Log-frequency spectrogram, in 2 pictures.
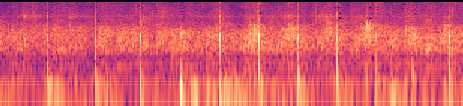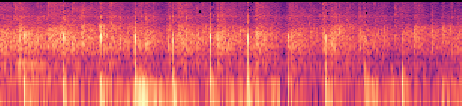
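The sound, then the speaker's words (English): A crowd at a church service gives the Lord a sustained standing-ovation applause, a dense wash of clapping with a steady, rhythmic beat of sharp claps about three per second running throughout, loud and unbroken by any voices. “Come on, let's give the Lord a standing ovation.”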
